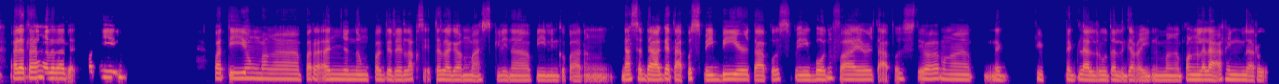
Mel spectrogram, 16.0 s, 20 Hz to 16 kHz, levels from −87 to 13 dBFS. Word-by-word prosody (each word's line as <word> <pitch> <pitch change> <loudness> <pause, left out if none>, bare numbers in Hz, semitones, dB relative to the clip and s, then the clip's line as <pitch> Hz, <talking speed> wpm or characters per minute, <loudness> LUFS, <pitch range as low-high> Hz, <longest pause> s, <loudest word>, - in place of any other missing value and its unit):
Halatang-halata 210 -1 +5 0.2
pati. 240 +1 -2 1.3
Pati 205 +1 +2
'yung 205 -1 0
mga 185 -2 -1
paraan 175 +1 +1
niyo 175 - +2
nang 170 -1 +1
pag-relax, 165 +1 -2
eh, - - -11
talagang 160 -2 +1
masculine 155 0 -4
na 150 -1 0 0.2
feeling 150 -1 -1
ko - - -7
parang 70 -1 -6
nasa 180 +1 +1
dagat, 170 +1 +4
tapos 190 +1 0
may 160 0 +4
beer, 175 +1 +3
tapos 160 +3 -2
may 160 0 +2
bonfire, 170 0 +1
tapos 190 - -6
'di - - -2
ba 190 +1 +2
mga 175 -2 -1 0.3
nag 155 - -3 0.4
pi 180 - -2 0.3
nag-lalaro 160 -1 +1
talaga 155 0 -1
kayo - - 0
ng 150 0 0
mga 150 -1 0
pang-lalaking 165 +1 +2
laro. 150 -1 -3
170 Hz, 140 wpm, -24 LUFS, 160-185 Hz, 1.3 s, Halatang-halata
